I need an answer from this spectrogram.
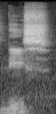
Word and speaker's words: Nice: Yeah, from the English dub, it's like pronounced niece. Yeah, it's Oh, niece. Okay. Yeah, like niece.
